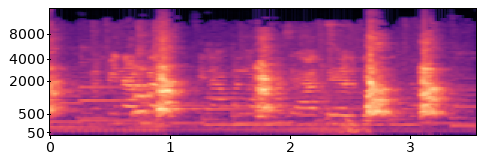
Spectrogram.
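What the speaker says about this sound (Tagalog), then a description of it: "Galit na yung mga aso." Several dogs bark in short bursts, four or five loud barks close by, over a steady background drone.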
